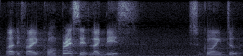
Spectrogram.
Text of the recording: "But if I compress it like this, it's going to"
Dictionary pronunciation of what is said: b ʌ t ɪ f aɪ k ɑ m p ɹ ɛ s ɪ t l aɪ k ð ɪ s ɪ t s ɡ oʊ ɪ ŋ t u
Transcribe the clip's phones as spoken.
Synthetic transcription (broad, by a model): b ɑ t ɪ f aɪ k ɑ m p ɹ ɛ s ɪ t l aɪ k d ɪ s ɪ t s ɡ oʊ ɪ ŋ t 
